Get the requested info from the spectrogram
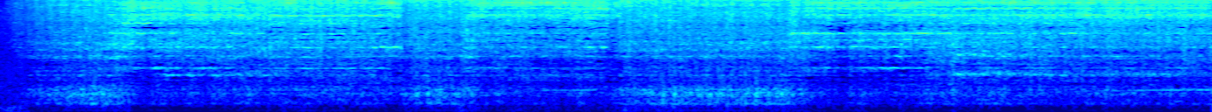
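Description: Small bandsaw cutting through a wooden board along a curve. The cutting noise runs steadily over the motor and blade, swelling and easing a few times as the wood is fed. The blade is a cheap one with very little set.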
